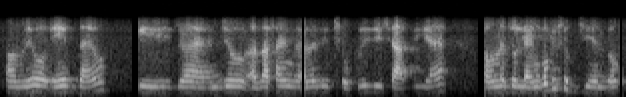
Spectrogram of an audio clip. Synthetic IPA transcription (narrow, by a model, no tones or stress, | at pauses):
ɔːɾmeoeːk̚d̪aːjoː | kɪd͡ʒoːɛ̃ːd͡ʒoːəd̪aːsaːɪnɡəd̪ɛ̃ːkit͡ʃʰoːkɾiːd͡ʒiːʃaːd̪iːɛː | t̪ãːʊnãːd͡ʒoːlɛ̃ːŋɡoːbʱiːsʊb̚d͡ʒiːẽnd̪oː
